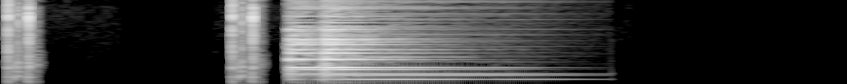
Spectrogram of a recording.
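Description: Subscribe-button animation sound effects: a quick double click, another double click just over a second later, then a bright notification-bell ding that rings out and fades over about a second and a half.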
